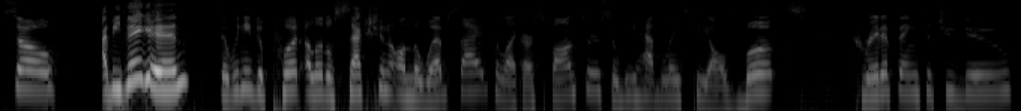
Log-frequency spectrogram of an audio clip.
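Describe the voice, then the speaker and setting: A woman hosting a casual livestream chat as an audio drama creator, animated and joking, with informal, sweary talk full of y'all. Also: fairly high pitch, moderate pace, clear, resonant tone, no echo, studio quality. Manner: informal speech with frequent y'all. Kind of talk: casual livestream chat answering audience questions.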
